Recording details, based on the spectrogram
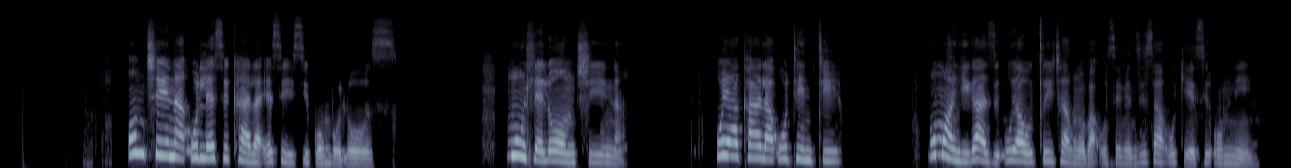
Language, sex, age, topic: North Ndebele, female, 25-35, health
